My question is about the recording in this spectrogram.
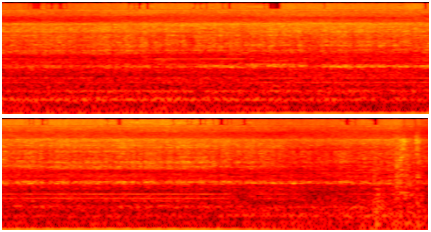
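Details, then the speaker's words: Through-the-wall A/C condenser on a no-AC call. Loud steady compressor hum under a harsh hissing scream, with no fan whoosh. The compressor is overloaded because the condenser fan motor had failed from a bad capacitor; it still sounds strained after restart. "This compressor definitely sounds better. Actually, I take that back. This compressor still sounds"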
